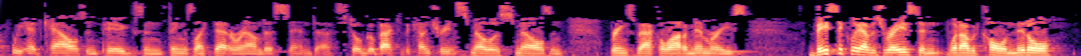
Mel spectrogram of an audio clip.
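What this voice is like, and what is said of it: Southern American accent. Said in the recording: “So now I have a nice southern accent.”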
